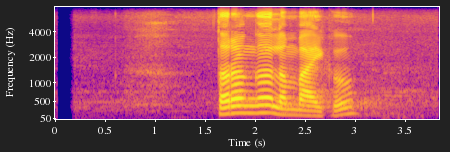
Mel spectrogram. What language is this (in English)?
Nepali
